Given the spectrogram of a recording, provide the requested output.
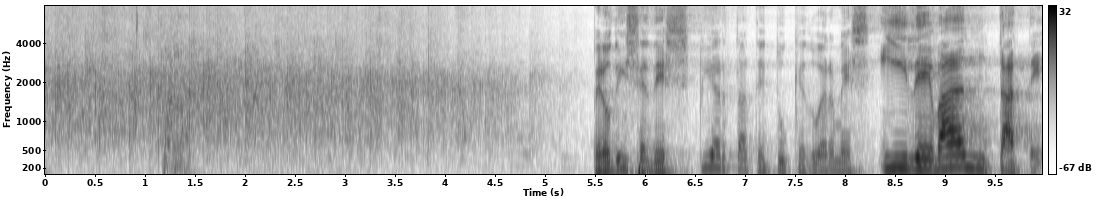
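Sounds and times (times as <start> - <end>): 
audience applause: 0.0 - 5.1
speech: 5.5 - 9.9.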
